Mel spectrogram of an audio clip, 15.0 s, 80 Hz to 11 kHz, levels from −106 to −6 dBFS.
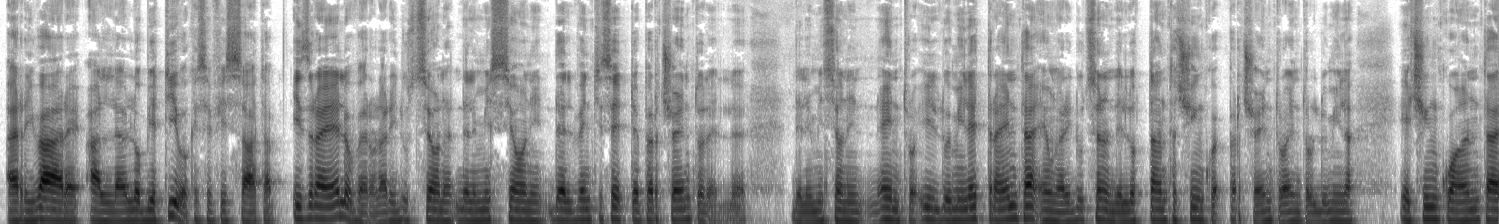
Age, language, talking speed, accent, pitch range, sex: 20-39, Italian, 105 wpm, native, 100-115 Hz, male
